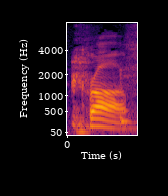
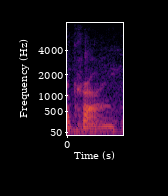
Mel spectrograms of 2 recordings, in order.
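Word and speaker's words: La Croix: The white people say it wrong. The Croix. That's wrong. Incorrect. – That's the French got it right.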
